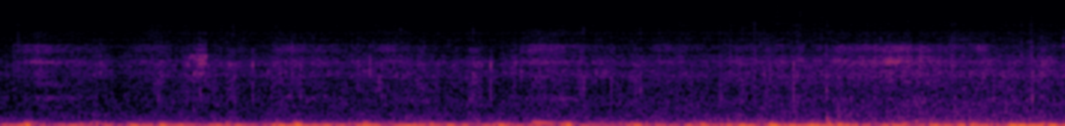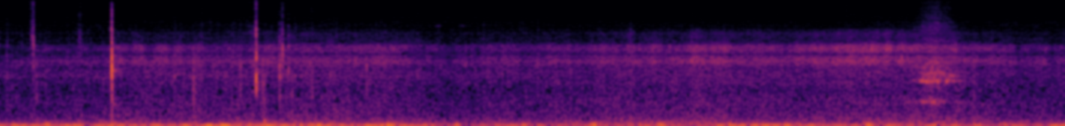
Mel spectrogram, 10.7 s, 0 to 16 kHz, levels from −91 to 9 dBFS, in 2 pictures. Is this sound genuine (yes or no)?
yes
